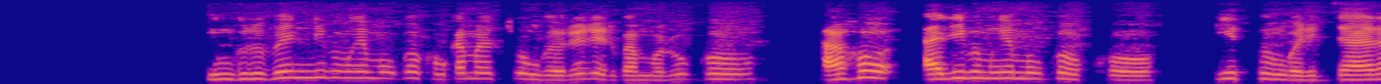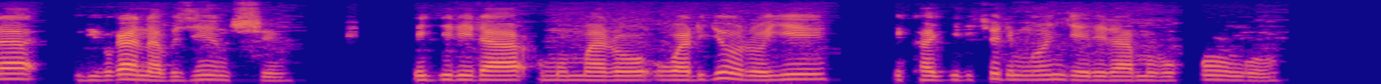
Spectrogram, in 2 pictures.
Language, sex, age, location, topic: Kinyarwanda, male, 25-35, Nyagatare, agriculture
